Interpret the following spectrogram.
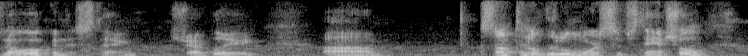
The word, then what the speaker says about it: Chablis: Today we are drinking Chablis, William Fevre.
